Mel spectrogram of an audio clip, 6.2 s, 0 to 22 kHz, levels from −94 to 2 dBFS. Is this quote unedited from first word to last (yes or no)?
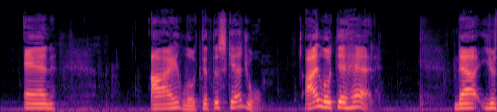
yes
